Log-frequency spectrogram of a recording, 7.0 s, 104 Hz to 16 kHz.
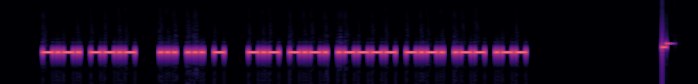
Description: Morse code, heard as a keyed tone, about 36 wpm, 700 Hz. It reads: CQ SST KC1CWW
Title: K1USN SST QSO Practice - 35wpm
